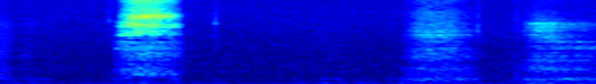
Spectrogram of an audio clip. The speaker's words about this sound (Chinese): 在图书馆睡觉就算了，可是你不能打呼噜呀。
